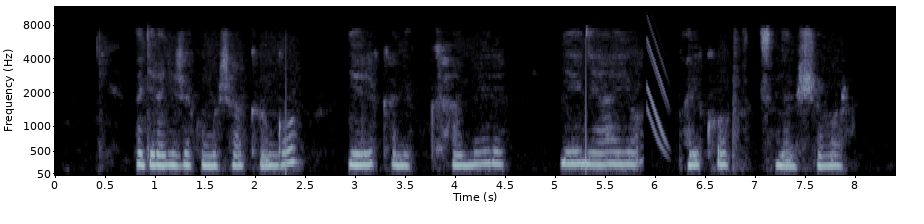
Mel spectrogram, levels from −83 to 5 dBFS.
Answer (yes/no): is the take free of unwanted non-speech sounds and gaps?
no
